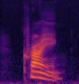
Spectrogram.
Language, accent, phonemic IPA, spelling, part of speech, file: English, US, /ˈkɹaɪ̯.ɪŋ/, crying, adjective / noun / verb, En-us-crying.ogg
- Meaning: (adjective) 1. That cries 2. That demands action or attention; desperate 3. That deserves rebuke or censure; deplorable; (noun) The act of one who cries; a weeping or shouting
